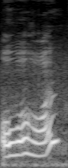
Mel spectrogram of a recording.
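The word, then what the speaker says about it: overhaul: hall देखिए यहां पे आ आर जो है ना उसे हम थोड़ा सा साइलेंटली प्रोनाउंस करेंगे इसलिए जब यहां पर मैंने उसका प्रोनंसिएशन लिख रखा है हिंदी में तो आर मिस है ठीक है ओवरल जिका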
